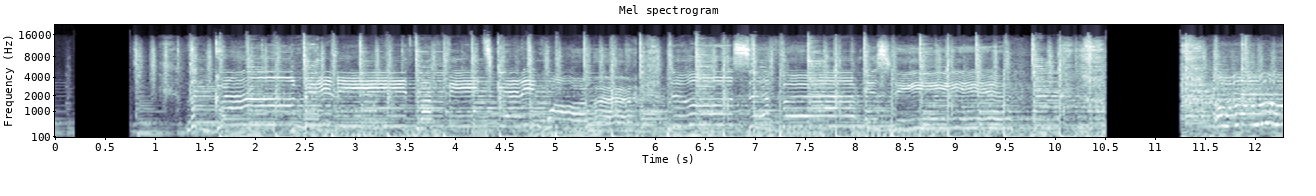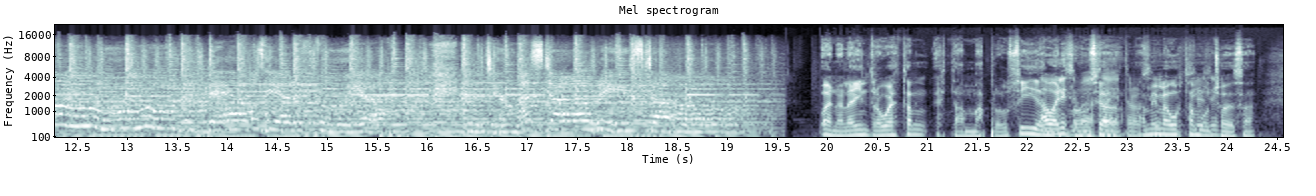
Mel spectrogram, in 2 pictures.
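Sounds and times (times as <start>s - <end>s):
pop song demo with effects and reverb: 1.0s - 10.5s, 11.3s - 19.6s
speech: 20.8s - 24.5s.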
